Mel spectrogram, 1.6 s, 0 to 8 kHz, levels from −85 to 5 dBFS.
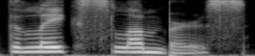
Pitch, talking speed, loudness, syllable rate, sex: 220 Hz, 115 wpm, -17 LUFS, 2.8 syllables/s, female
